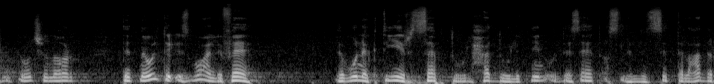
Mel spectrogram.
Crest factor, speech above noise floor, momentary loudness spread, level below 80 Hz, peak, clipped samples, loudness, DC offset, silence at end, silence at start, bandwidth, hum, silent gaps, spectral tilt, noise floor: 18 dB; 29 dB; 9 LU; -44 dBFS; -6 dBFS; under 0.1%; -23 LUFS; under 0.1%; 0 s; 0 s; 15 kHz; none; none; -8 dB/octave; -51 dBFS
